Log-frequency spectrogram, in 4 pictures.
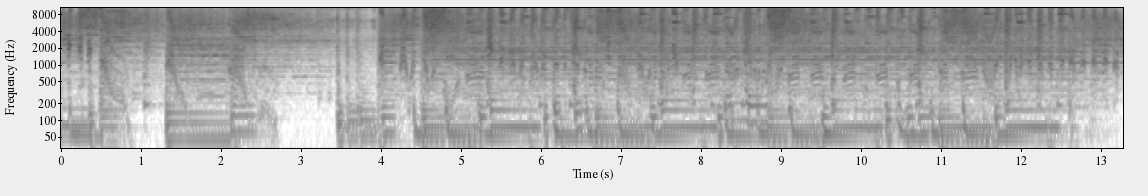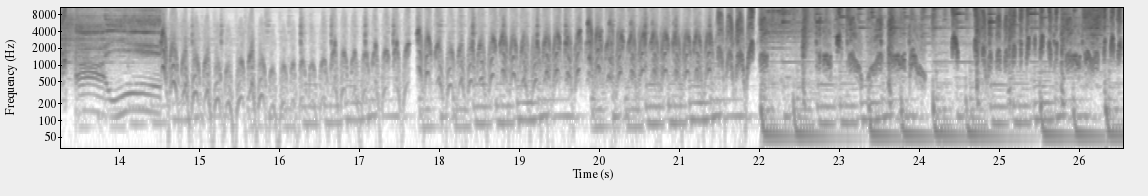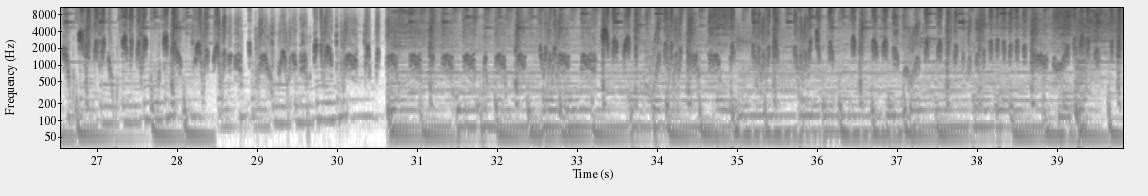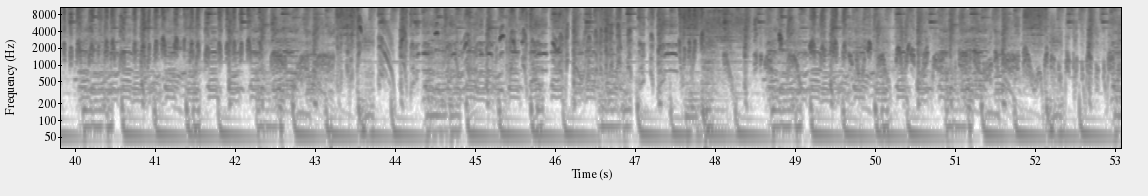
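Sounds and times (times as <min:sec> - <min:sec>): turntable scratching: 0:00.0 - 0:02.5, 0:04.0 - 0:53.0
dance music mix: 0:00.0 - 0:03.4, 0:04.0 - 0:14.8, 0:21.6 - 0:28.7, 0:30.4 - 0:53.0.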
